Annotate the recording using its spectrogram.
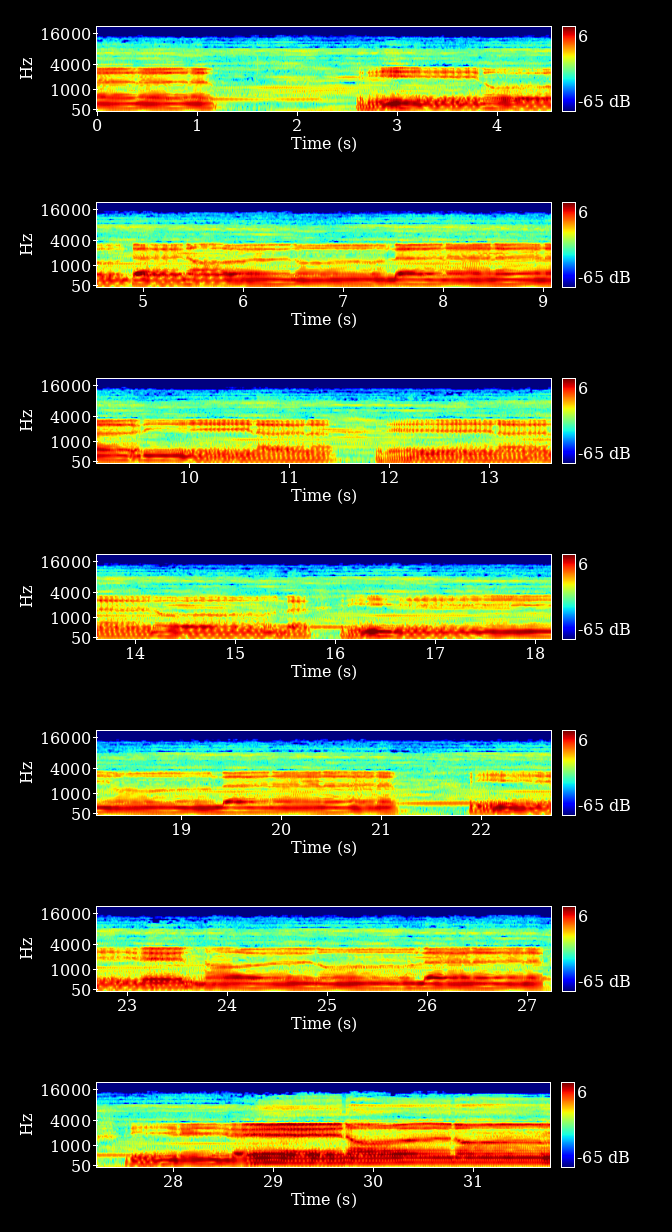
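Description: Male dhrupad singer performing the unaccompanied alap of Rag Bageshri over a tanpura drone, holding long notes with slow slides between pitches. The singing is broken by a few short pauses for breath.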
